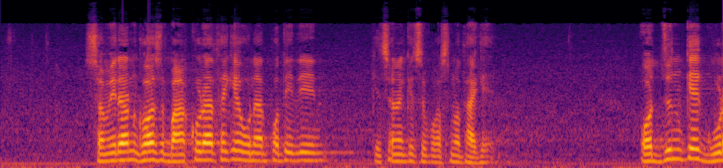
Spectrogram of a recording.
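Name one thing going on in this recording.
A man speaks calmly into a close microphone, reading out in bursts with pauses.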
